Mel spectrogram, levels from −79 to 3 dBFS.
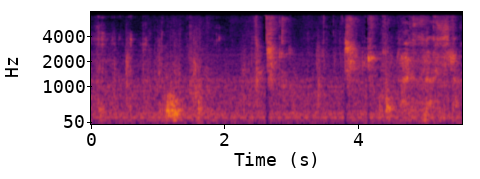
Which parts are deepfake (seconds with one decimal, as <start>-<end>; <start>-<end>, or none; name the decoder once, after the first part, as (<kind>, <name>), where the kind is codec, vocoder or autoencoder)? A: none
